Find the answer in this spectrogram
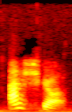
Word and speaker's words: Ashka: No, it's not Ashley. It's actually Ashka.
